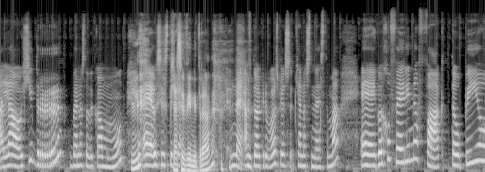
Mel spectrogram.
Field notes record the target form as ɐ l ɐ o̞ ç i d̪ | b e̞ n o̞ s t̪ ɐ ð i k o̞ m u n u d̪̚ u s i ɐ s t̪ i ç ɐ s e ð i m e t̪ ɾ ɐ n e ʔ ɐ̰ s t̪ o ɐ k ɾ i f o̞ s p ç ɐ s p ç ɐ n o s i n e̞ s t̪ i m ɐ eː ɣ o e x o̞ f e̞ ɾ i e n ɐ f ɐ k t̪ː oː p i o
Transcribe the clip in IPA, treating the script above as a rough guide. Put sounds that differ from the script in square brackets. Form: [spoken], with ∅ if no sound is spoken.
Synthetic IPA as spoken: ɐ l ɐ o̞ ç i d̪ | b e̞ n o̞ s t̪ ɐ ð i k o̞ m u [m] u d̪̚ u s i ɐ s t̪ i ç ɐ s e ð i m [i] t̪ ɾ ɐ n e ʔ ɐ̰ [f] t̪ o ɐ k ɾ i [v] o̞ s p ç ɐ s p ç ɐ n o s i n e̞ s t̪ i m ɐ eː ɣ o e x o̞ f e̞ ɾ i e n ɐ f ɐ k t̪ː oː p i o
